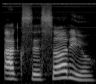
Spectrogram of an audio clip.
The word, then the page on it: accesorio: Spanish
